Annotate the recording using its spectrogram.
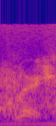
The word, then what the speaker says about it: Lersch: Name is spelled L-E-R-S-C-H. Lurch, Larry Lurch.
